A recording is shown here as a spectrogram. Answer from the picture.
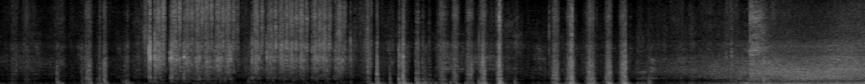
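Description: Trigger spray bottle squirting stain remover onto a cotton T-shirt in quick short bursts, several a second. Near the end, a steady vehicle-like hum with a low drone swells up.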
